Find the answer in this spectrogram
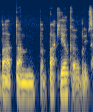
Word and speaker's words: Bakayoko: Bakayoko, I believe is how you say his name.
